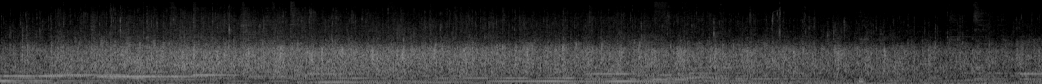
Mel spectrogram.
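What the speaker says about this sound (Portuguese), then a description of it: "Você pode dar ao Senhor mais um forte aplauso" A church congregation gives a long, steady burst of applause, dense and continuous for ten seconds, with sustained musical tones underneath.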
